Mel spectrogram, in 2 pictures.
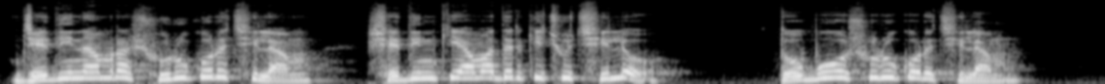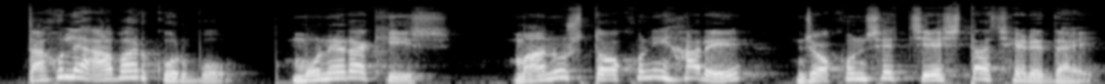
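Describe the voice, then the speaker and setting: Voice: medium pitch, big pitch swings, normal speed, pauses often, lightly acted. A performer voicing a kind, humble, encouraging village father in a cartoon moral story. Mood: resolute. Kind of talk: animated moral story dialogue.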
